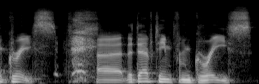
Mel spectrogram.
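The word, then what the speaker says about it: Gris: I think it's pronounced. Well, you have to say it with like an accent. Grease. Like the country. Yeah, Greece.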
